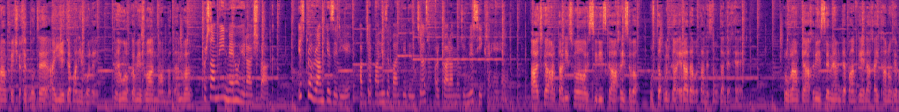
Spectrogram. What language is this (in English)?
Urdu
